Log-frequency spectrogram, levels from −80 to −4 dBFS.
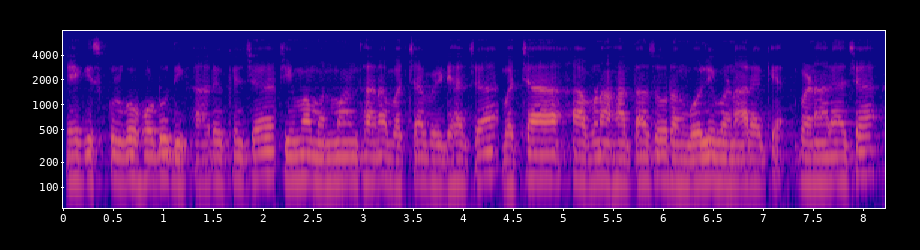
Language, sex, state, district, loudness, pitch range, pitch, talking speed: Marwari, male, Rajasthan, Nagaur, -40 LUFS, 115-125 Hz, 120 Hz, 155 wpm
